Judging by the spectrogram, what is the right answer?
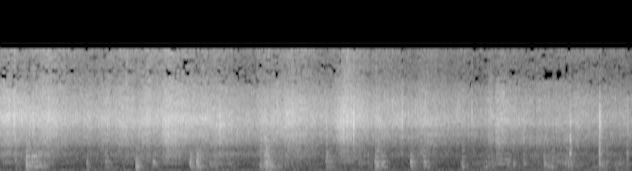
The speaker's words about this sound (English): Cooking up some of the sweet potatoes I got.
